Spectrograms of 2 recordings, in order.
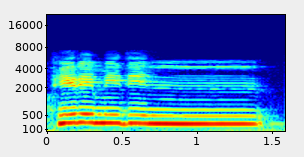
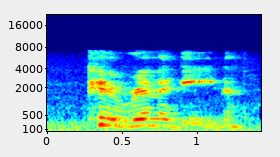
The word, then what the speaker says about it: pyrimidine: aurotic acid not erotic o-r-o-t-i-c in case my pronunciation is a vague uh pyramiding no you you say that one because I I twisted my time on that one pyrimidine pyrimidine carboxylic acid yes acid uh cholamine phosphate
